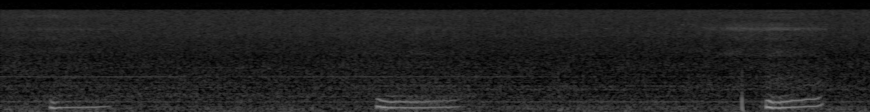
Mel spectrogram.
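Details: Cat asleep indoors with a loud, humming snore; three tonal, slightly rising drones come a few seconds apart, each lasting about half a second to a second, in a quiet room.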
